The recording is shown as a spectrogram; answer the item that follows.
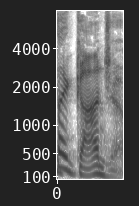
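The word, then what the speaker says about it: Eiganjo: Did I pronounce that correctly? – I think it's Iganjo.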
